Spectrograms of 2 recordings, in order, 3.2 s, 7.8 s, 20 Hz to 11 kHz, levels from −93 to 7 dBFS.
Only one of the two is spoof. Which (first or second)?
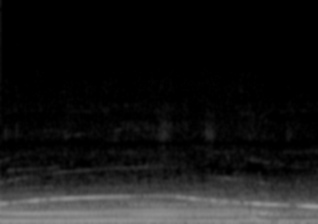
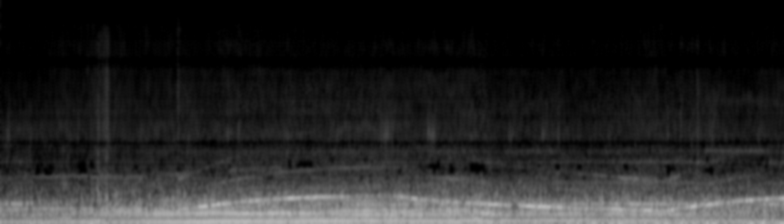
second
